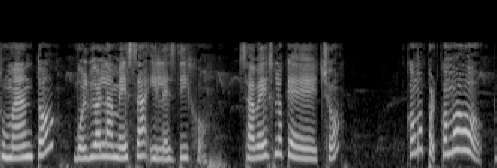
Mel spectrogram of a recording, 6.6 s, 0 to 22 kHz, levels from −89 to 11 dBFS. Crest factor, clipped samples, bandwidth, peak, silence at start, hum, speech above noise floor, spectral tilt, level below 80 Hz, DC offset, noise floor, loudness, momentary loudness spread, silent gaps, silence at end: 16 dB; under 0.1%; 7.8 kHz; -4 dBFS; 0 s; none; 45 dB; -3.5 dB/octave; -48 dBFS; under 0.1%; -63 dBFS; -18 LUFS; 11 LU; none; 0.25 s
